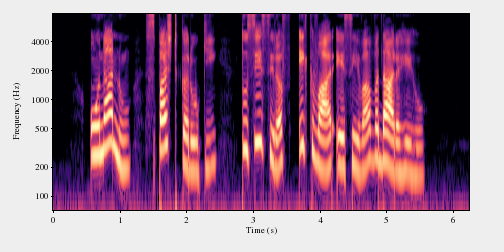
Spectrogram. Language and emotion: Punjabi, neutral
